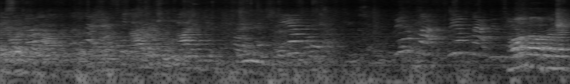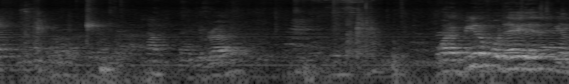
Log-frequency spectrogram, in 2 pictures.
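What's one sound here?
A man speaks to an audience through a microphone in an echoing hall.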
